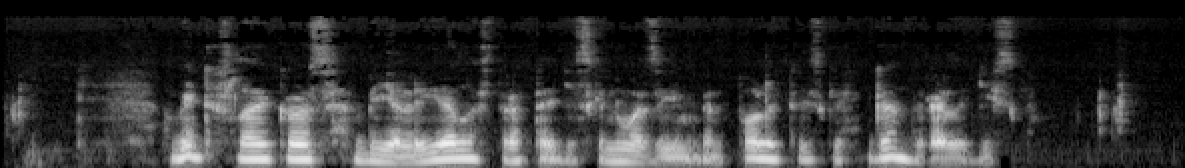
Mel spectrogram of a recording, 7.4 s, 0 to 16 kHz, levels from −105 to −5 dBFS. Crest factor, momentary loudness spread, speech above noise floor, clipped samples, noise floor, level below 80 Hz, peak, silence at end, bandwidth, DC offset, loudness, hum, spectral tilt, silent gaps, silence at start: 18 dB; 15 LU; 39 dB; under 0.1%; -63 dBFS; -60 dBFS; -8 dBFS; 1.2 s; 11 kHz; under 0.1%; -24 LUFS; none; -9 dB/octave; none; 1.05 s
